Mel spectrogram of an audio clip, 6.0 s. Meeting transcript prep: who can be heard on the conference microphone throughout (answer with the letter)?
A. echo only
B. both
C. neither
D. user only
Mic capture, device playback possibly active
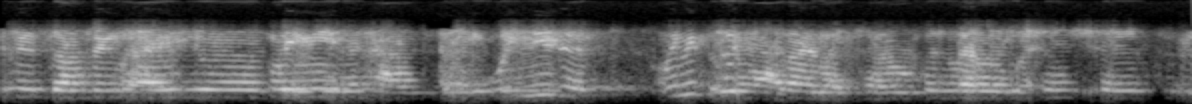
B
